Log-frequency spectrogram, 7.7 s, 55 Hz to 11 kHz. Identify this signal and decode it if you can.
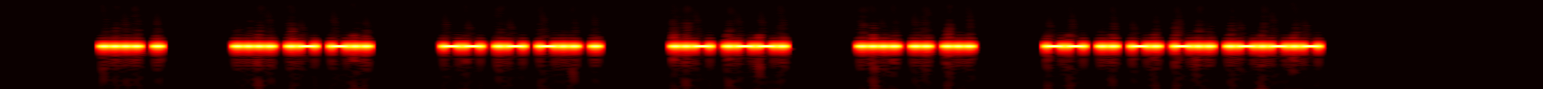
Morse code, heard as a keyed tone, about 46 wpm, 700 Hz. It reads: HE HAD MADE UP HIS MIND.
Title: 2x Word-Spacing - Sentences from Top 500 Words - 45wpm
